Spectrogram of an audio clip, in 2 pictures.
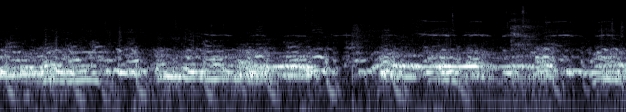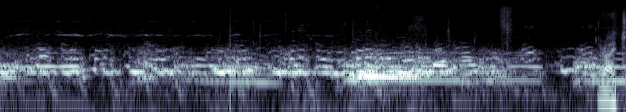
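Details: Hunting dogs on a leopard hunt bay more intensely as the cornered leopard moves. A dense, overlapping chorus of yelping barks and howl-like cries runs continuously, with several dogs calling at once.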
